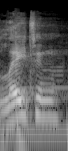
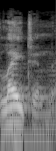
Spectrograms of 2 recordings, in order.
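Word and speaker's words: Leighton: His name is Layton Flowers. And I want to spell that name right. It's L-E-I-G-H-T-O-N. It's Layton and then Flowers, you know, F-L-O-W-E-R-S.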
